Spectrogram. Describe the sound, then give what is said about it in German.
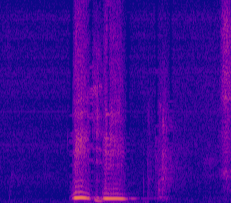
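A person imitates an eagle-owl's hoot with a couple of short, low, hollow calls, followed by a faint breathy tail. “Ich kann, ich kann Uhu nachmachen.”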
